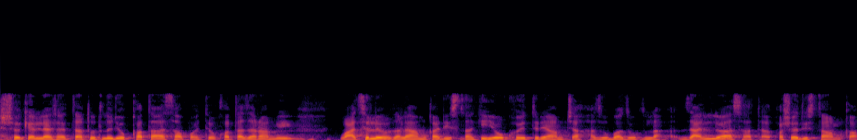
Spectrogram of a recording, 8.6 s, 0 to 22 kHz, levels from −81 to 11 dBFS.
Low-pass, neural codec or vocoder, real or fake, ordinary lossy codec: 7.2 kHz; codec, 16 kHz, 2 kbps, X-Codec, WavLM features, trained on Multilingual LibriSpeech; fake; none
